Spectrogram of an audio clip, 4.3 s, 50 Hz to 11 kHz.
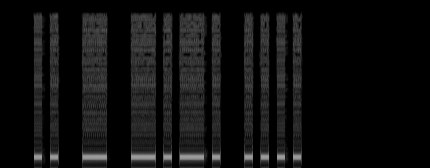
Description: Morse code, heard as a keyed tone, about 15 wpm, 800 Hz. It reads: ITCH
